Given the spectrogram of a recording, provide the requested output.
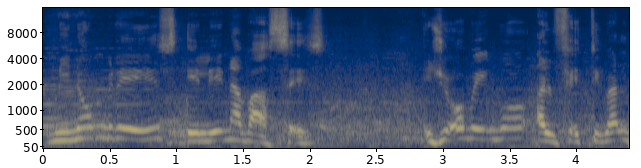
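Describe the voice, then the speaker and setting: A woman speaks at a very slow pace. Faint music plays in the background. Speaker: festival-goer. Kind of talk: interview testimony. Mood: warm, nostalgic. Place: studio.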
